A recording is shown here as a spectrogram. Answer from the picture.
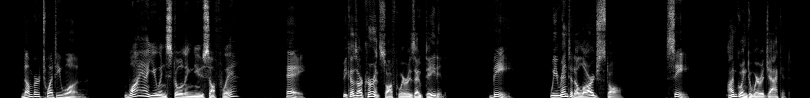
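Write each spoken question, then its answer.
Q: Why are you installing new software?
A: A: Because our current software is outdated.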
